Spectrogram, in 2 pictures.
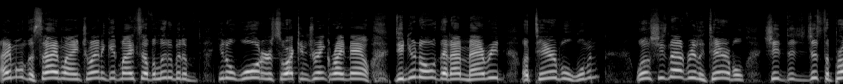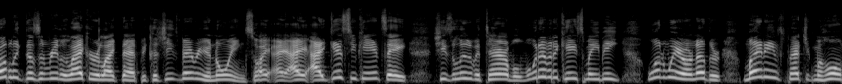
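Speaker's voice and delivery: high voice like a little puppet frog. Doing a requested impression for a viewer: Patrick Mahomes as Kermit the Frog. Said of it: "hit us with a Patrick Kermit the Frog Mahomes".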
